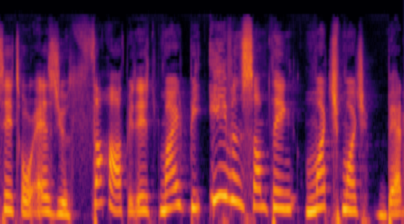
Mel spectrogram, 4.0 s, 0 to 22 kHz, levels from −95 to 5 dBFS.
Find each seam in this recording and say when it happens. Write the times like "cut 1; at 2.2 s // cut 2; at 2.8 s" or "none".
cut 1; at 1.3 s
